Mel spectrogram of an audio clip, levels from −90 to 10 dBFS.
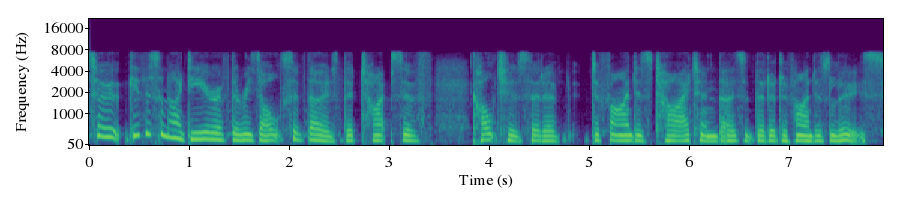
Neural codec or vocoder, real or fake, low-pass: vocoder, 44.1 kHz, 128 mel bands, Pupu-Vocoder; fake; 7.2 kHz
